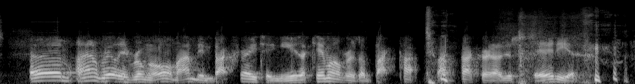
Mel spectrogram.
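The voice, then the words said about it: Yorkshire English accent. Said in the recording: “Where's the accent from ... I'm from Yorkshire in England.”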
